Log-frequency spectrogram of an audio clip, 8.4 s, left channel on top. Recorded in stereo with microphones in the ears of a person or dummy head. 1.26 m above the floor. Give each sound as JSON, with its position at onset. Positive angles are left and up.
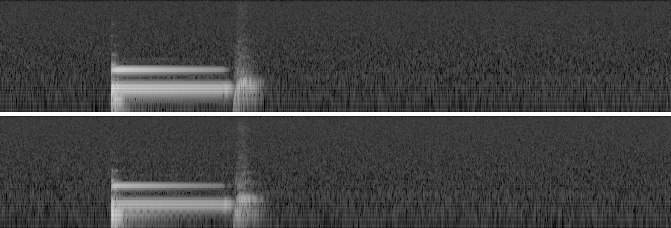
{"t": 1.4, "sound": "a guitar", "side_deg": 55, "distance_m": 6.0}
{"t": 2.9, "sound": "a whoosh", "side_deg": 55, "distance_m": 5.0}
